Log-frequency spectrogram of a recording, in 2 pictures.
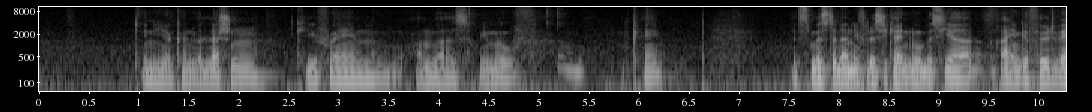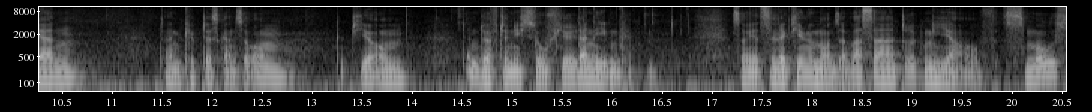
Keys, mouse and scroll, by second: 1.8-2.4 scroll down 1, 2.4-2.8 scroll up 1, 2.8-3.5 scroll down 1, 4.2-14.6 drag, 14.8 middle click, 15.5 shift+middle click, 16.4 right click, 16.8-17.5 scroll up 1, 19.8 click, 20.4 scroll down 1.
